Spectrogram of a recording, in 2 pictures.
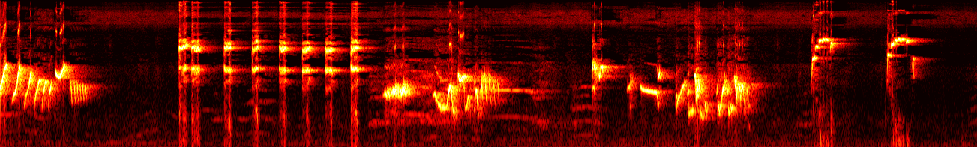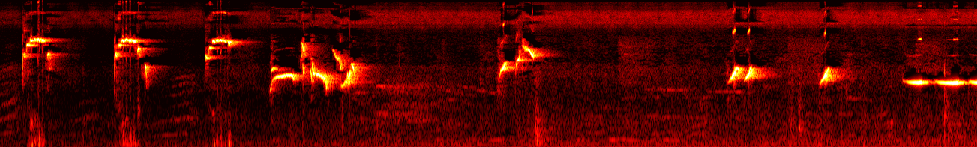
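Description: White-rumped shama of the Bornean race singing in full voice: a varied run of loud whistled and warbled phrases with short pauses between them. Near the start comes a fast series of quick repeated two-tone notes, and through the middle a string of short clear whistles about one a second.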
